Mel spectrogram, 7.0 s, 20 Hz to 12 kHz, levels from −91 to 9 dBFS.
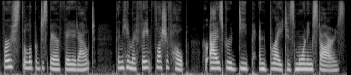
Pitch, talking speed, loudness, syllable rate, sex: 215 Hz, 195 wpm, -19 LUFS, 4.3 syllables/s, female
